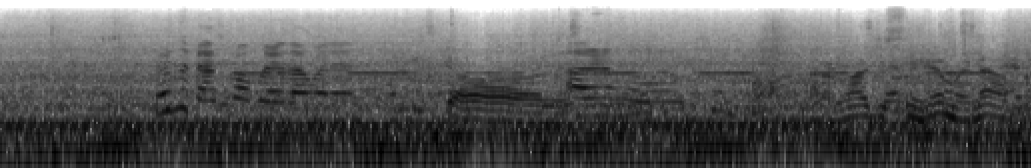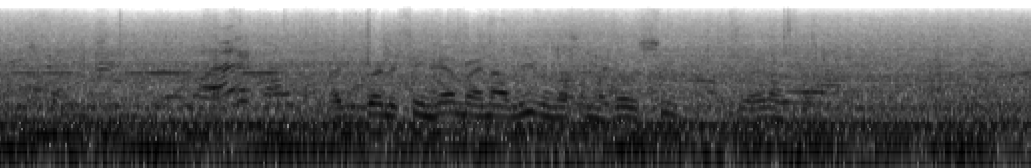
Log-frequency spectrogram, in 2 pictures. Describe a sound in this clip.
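Several men and women talk casually at a distance outdoors.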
